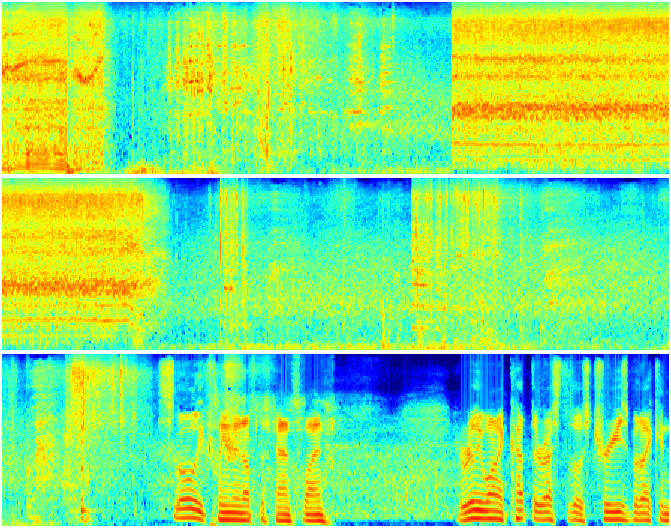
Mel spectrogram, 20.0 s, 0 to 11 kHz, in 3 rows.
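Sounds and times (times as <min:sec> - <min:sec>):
electric chainsaw whirring: 0:00.0 - 0:09.2
brush and twigs crackling: 0:01.1 - 0:04.5, 0:08.4 - 0:14.9.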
